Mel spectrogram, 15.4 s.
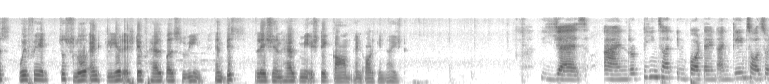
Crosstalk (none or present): none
